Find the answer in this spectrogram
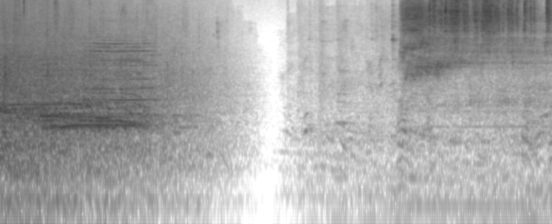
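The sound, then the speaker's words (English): A dense murmur of many overlapping voices and laughter fills a busy cafeteria, loud at first, then fading almost to silence before a quieter wash of chatter and hiss returns. “Carrie Fisher looks into a cafeteria.”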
